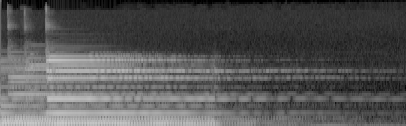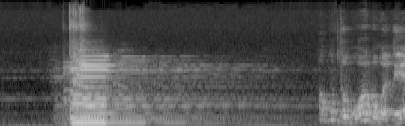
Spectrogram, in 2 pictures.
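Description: Guitar played through a Strymon Volante magnetic echo delay pedal on its Studio Regen setting: a sustained chord rings out and fades into repeating echo, then a second struck chord and a busier burst of notes near the end.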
